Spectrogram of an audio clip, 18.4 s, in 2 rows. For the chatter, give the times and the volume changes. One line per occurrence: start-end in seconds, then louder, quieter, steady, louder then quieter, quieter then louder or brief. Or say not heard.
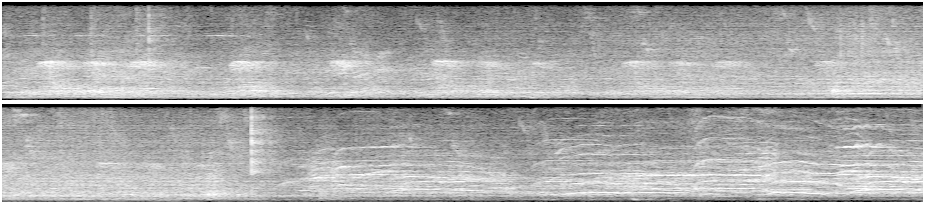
0.0-18.3 quieter then louder.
